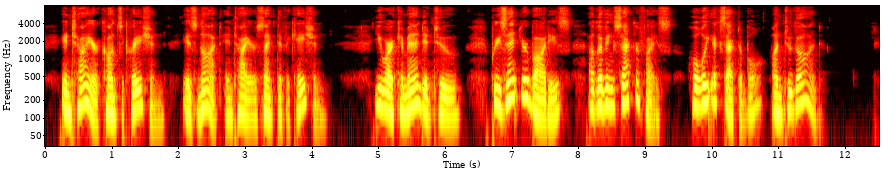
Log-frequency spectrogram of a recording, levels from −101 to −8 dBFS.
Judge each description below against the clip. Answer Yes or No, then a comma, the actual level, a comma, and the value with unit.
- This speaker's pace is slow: Yes, slow, 100 wpm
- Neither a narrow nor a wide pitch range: No, wide, 6.8 semitones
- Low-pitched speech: Yes, low, 130 Hz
